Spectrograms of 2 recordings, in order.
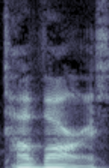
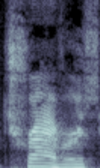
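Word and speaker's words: Tavares: player uh Travers Travaris that's how you actually pronounce his name TR I remember this tavar t a v a r e s Tavaris not Travers t r r a v r s it's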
